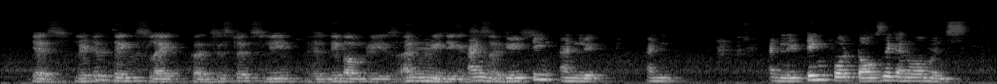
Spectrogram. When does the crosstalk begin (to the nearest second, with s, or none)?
4 s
